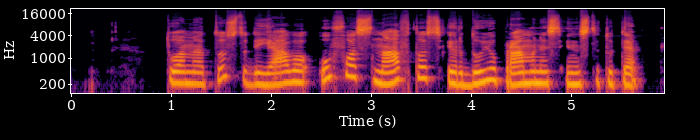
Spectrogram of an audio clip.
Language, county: Lithuanian, Vilnius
